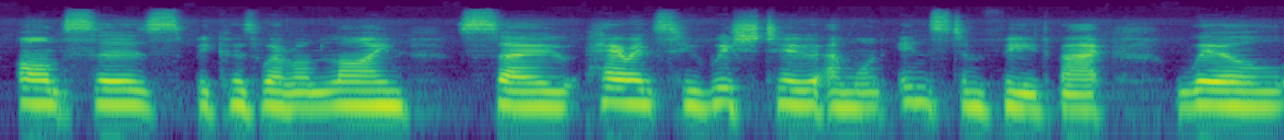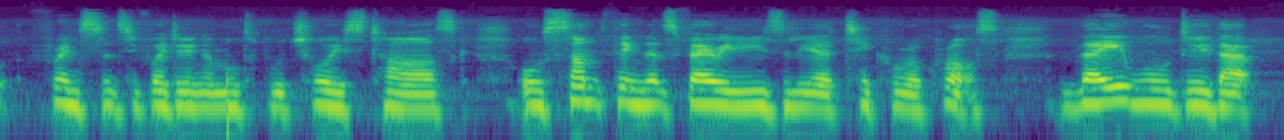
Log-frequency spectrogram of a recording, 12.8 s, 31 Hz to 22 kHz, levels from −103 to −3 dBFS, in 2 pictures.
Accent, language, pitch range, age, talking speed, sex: British, English, 140-170 Hz, 40-59, 175 wpm, female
